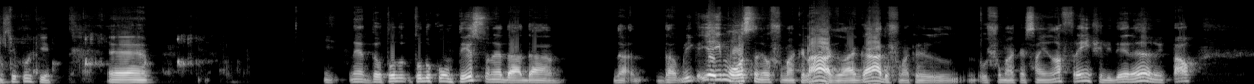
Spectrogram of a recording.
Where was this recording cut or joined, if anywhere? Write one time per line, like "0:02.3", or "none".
none

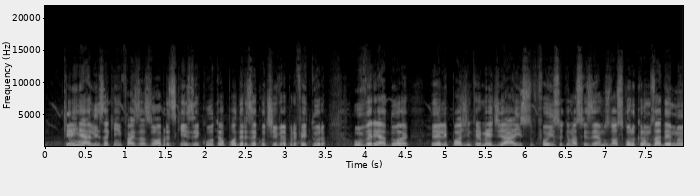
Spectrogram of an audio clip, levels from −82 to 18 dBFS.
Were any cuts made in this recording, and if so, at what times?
none

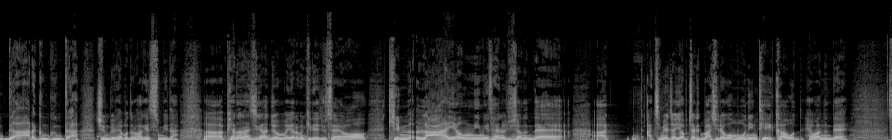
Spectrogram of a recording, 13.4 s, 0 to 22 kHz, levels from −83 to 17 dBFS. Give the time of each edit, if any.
0:10.5
0:11.4

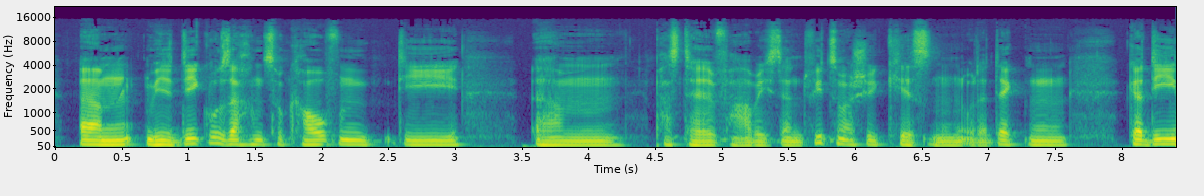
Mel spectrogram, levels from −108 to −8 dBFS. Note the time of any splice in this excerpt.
none

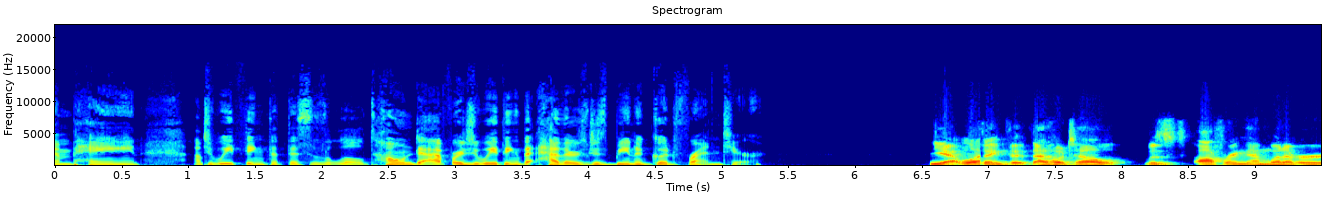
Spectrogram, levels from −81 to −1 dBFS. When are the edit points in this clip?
0:01.1
0:04.0
0:06.9

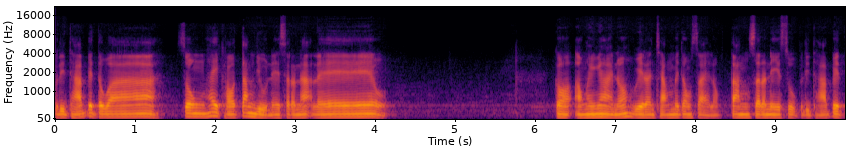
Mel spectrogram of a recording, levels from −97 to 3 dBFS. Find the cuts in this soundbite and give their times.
none

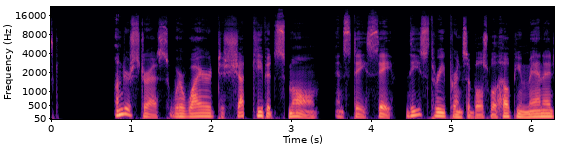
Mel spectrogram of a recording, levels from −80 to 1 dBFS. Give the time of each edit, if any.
0:02.4
0:04.3

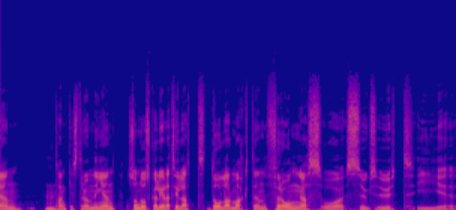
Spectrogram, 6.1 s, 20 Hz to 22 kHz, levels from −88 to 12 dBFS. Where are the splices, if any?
0:01.6

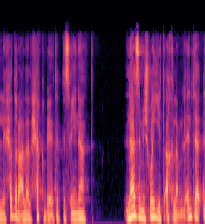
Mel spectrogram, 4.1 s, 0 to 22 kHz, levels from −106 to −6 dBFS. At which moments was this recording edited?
0:01.1
0:02.2

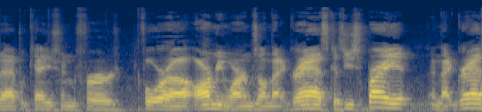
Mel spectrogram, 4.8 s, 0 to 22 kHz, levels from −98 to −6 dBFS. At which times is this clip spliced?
0:01.4
0:03.4

